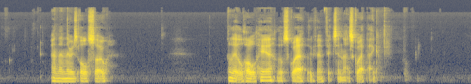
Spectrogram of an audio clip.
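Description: Small plastic parts click and snap together.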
